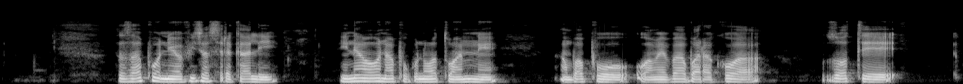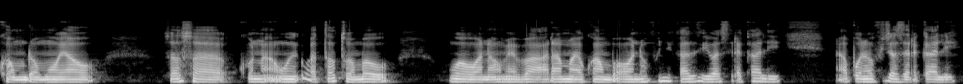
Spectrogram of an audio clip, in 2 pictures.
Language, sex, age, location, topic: Swahili, female, 18-24, Wajir, government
